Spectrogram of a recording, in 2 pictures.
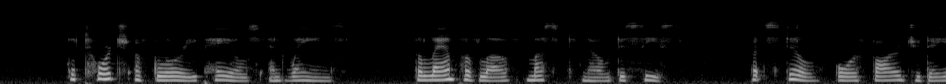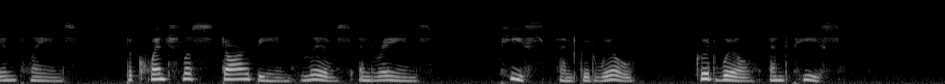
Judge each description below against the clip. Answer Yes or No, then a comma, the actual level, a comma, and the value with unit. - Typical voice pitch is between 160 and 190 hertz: Yes, medium, 185 Hz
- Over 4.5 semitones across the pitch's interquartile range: No, average, 3.1 semitones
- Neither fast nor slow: No, slow, 115 wpm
